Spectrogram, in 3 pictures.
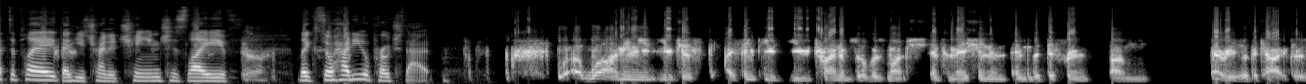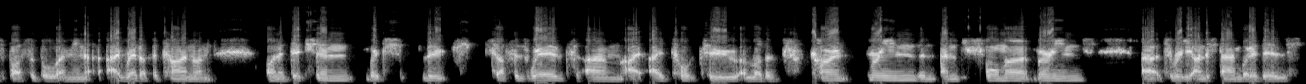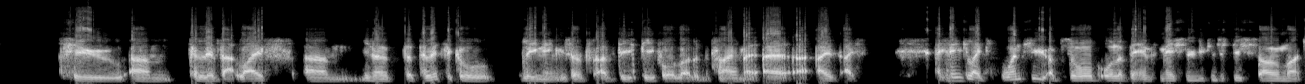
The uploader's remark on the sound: This interview was done over the phone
